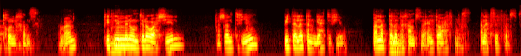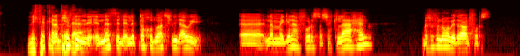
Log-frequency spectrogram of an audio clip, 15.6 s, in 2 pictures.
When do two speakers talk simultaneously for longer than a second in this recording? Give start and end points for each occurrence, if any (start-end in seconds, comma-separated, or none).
none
